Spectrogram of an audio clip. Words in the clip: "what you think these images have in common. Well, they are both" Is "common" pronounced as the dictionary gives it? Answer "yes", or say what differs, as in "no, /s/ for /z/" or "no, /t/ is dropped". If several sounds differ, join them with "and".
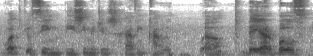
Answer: no, /l/ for /n/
